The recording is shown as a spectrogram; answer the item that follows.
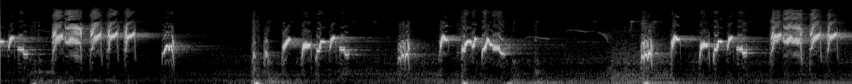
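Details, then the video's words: Black-crested bulbul delivering bubbly, warbled song phrases of five or six quick, bright notes that slur up and down. Short pauses separate the phrases, with faint soft knocks in the background. "suara burung merbah jambul"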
